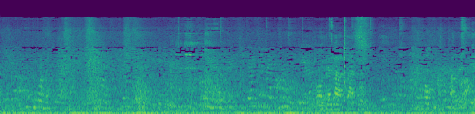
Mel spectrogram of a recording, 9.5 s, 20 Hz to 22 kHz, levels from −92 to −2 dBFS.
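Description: A clip of sounds with HE-AAC compression damage running the whole way through, and it's heavy. Nothing gets above 11.8 kHz, and the top end that is there sounds synthetic: gritty and metallic, because the treble has likely been rebuilt by copying lower bands upward rather than coded directly, so its detail doesn't line up with the real content underneath. The damage level fits a very low bitrate, around 16 kbps.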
